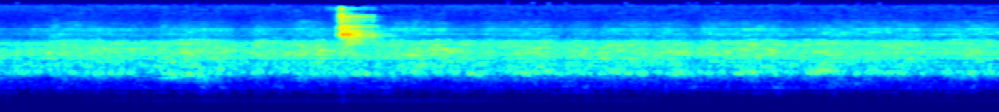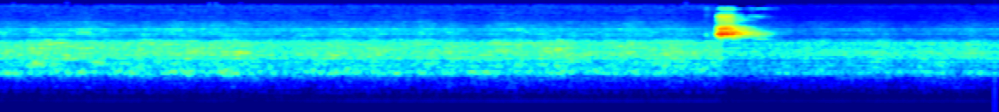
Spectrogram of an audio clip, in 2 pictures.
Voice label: Barbershop, The Ovilus produced two odd words with "The" and "Swing"; greene county historical society museum return investigation; Barbershop Spirit Box; Portal; The Ovilus produced two odd words with “The” and “Swing” at :04 and :17.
